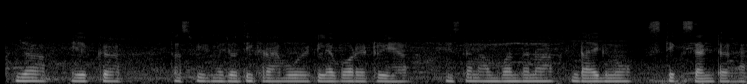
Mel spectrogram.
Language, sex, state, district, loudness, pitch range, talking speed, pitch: Hindi, male, Bihar, Samastipur, -37 LUFS, 145-155 Hz, 150 wpm, 150 Hz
